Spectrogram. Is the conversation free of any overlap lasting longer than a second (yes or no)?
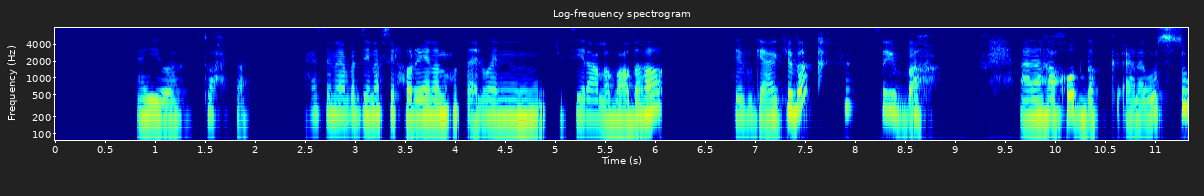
yes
